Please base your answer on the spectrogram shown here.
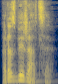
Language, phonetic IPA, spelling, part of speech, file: Russian, [rəzbʲɪˈʐat͡sːə], разбежаться, verb, Ru-разбежаться.ogg
- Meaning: 1. to scatter 2. to take a run, to run up (before jumping, diving, etc)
